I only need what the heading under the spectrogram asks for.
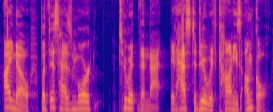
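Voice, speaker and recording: A man's voice: unhurried, natural voice. A man reading as an eager young man. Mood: earnest. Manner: read aloud in a slightly raised pitch.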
